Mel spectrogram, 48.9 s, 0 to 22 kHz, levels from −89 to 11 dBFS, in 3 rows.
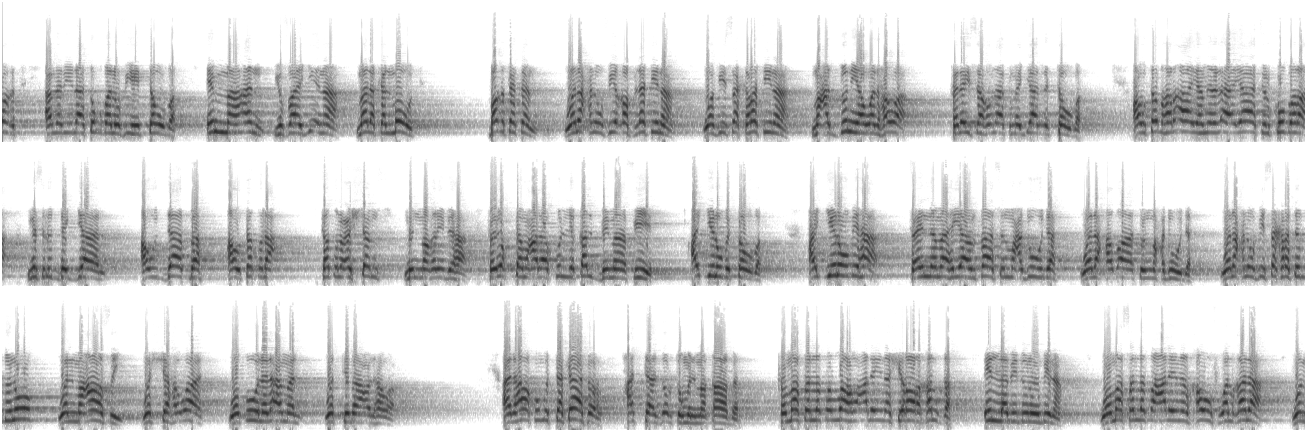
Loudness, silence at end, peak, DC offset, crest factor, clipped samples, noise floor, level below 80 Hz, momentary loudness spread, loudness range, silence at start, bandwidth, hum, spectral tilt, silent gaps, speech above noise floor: -14 LUFS; 0 s; -2 dBFS; under 0.1%; 14 dB; under 0.1%; -61 dBFS; -60 dBFS; 7 LU; 2 LU; 0 s; 8 kHz; none; -5 dB/octave; none; 47 dB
